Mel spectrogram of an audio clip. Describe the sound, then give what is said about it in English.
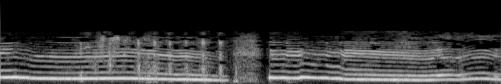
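A person imitates a dog howling, a loud, sustained wavering tone that dips briefly with a breathy catch midway before resuming the long, drawn-out howl. “I'm going to have to do a new howl for that one.”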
